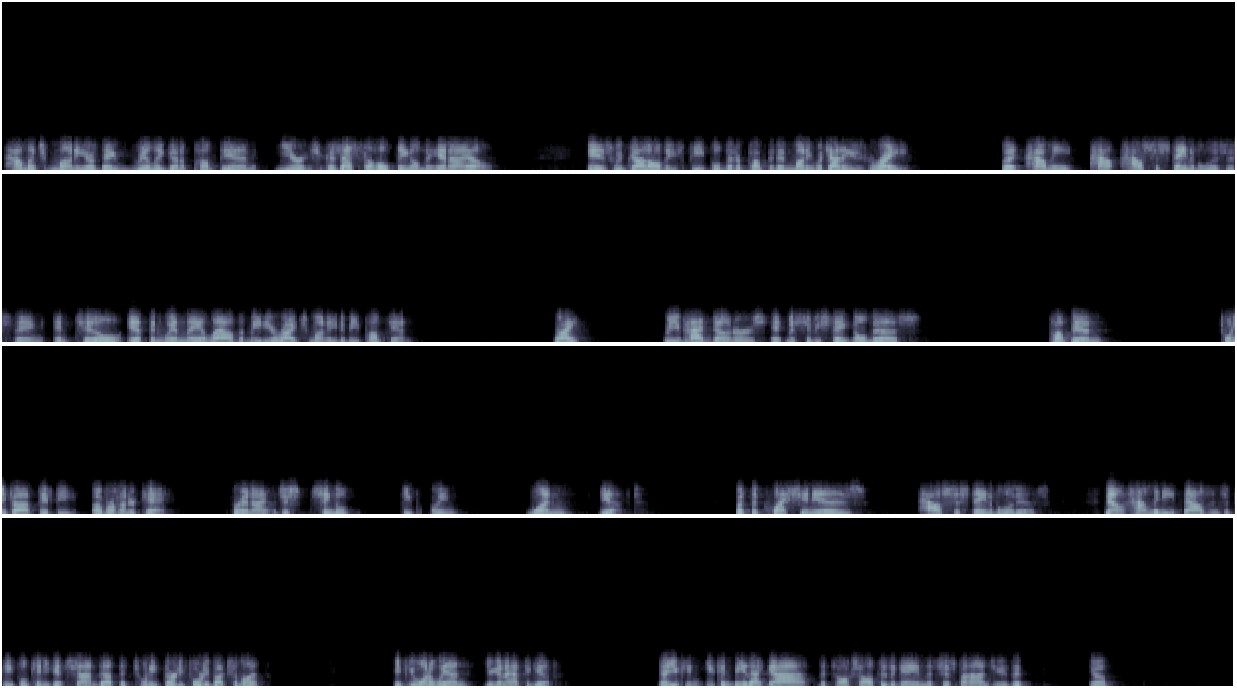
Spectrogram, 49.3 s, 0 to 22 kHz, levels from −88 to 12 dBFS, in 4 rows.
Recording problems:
phone-call audio; poor line
muffled; very; fading above 3.5 kHz

